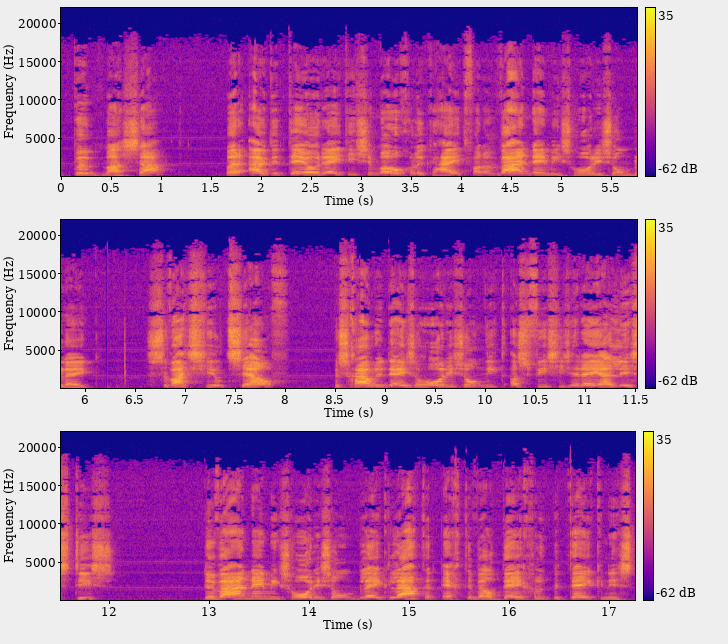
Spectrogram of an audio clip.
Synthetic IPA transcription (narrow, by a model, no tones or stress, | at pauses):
əpɵmtmasa | ʋaːrœɥt̚dəteoɾeːtisəmoːɣələkɦɛjtfɑnənʋaːrnejmɪŋshoːɾizɔnblejk | sʋatsilˠtsɛlˠf | b̥əsχawdədeːzəɦoːɾizɔnːitʰɑsfisisrejalɪstis | d̥əʋaːɹnejmɪŋshoːrizɔnblejklaːtərɛxtəʋɛlˠdejɣələk̚bətejkənɪs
